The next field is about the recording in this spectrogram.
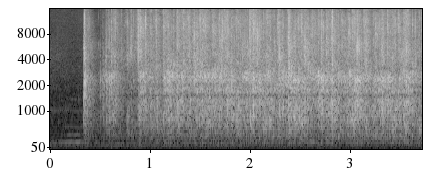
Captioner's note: applause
